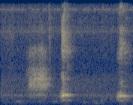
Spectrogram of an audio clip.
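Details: Grey parrot kept as a pet, calling indoors: a soft breathy note followed by two short, clear tonal squawks spaced about a second apart.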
